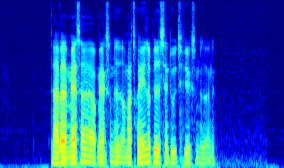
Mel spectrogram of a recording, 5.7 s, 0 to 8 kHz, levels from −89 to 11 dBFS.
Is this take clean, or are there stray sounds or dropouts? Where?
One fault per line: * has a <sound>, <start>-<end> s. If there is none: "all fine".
all fine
